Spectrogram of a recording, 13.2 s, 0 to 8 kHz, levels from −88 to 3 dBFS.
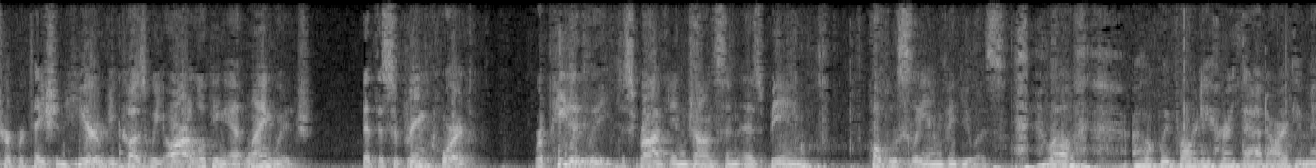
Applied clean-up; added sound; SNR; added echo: none; none; none; none.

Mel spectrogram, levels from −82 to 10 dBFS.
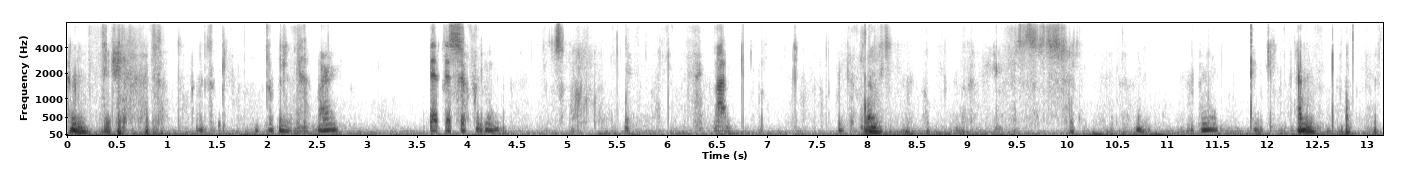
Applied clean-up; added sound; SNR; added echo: neural diffusion model UNIVERSE++.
